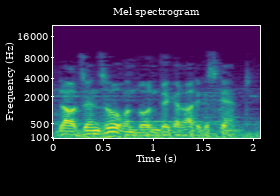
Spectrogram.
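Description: A man's voice: rumbling low, fairly quick, over loud music. A man playing a dutiful, alert starship security officer in an audio drama, reporting formally and tersely. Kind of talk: German science fiction audio drama acting.

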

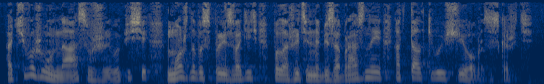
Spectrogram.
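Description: Smug aesthete painter, 1960s radio play. Husky, highly varied intonation, declamatory and dismissive. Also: male voice, very animated, brisk. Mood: indignant, scornful. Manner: declamatory, rhetorical, self-assured. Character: self-satisfied aesthete male landscape painter, dismissive of ugly art. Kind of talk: 1960s radio drama monologue. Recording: muffled 1960s radio recording, long reverb.

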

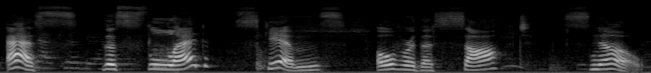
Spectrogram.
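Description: A woman teacher reading a picture book aloud to children, deliberately emphasizing letters and phrases. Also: a little high, very animated, fairly bright tone.

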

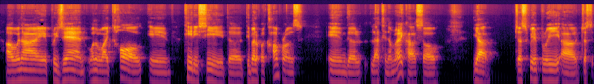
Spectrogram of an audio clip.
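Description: Casting: upbeat presenter, man, forties, halting delivery full of fillers, headset mic on a video call. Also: lowish voice. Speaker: guest speaker. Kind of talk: technical presentation. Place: home room.

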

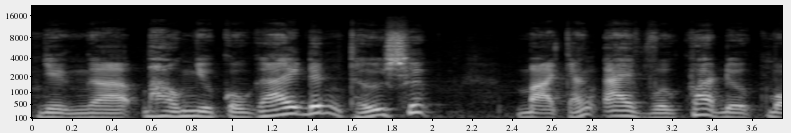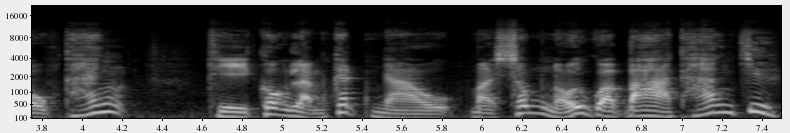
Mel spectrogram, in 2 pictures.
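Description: A man voicing a gentle, worried old peasant father in a cartoon folk tale. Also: mid-range voice, big pitch swings, normal speed. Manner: gentle, doubtful.

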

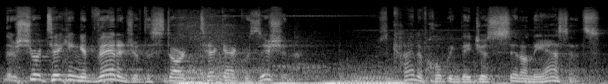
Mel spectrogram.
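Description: An actor playing a cocky, wisecracking armored superhero inventor in a video game, with an American accent and glib, sarcastic banter. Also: male voice, on the high side, animated, moderate pace. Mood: breezy, smug. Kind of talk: cinematic video game voice acting. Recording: loud music behind the voice.

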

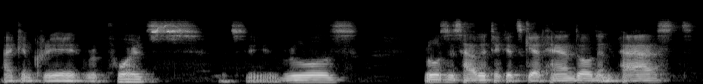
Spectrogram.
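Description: A man in his thirties presenting a software tutorial informally, thinking aloud as he demonstrates at his computer. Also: sits low, steady tone, slow pace. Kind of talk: casual software screencast tutorial. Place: small plain room indoors. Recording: dull lo-fi audio, background noise.

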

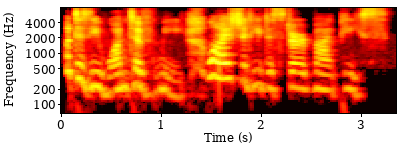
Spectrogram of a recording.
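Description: A woman's voice: medium pitch, sing-song, normal speed, sharp tone, breathy edge, exaggerated voice. A woman playing a young grieving widow in an audio play, haughty and self-dramatizing, declaiming with tragic, imperious airs. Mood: annoyed. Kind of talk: theatrical audio play acting.

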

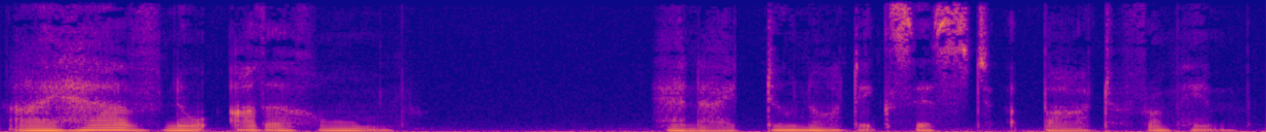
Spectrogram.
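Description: A woman reading a spiritual audiobook in a breathy voice that trails into whispery phrase endings, with a measured, gentle, meditative delivery. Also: extremely low pitch. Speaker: audiobook reader. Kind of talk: scripted spiritual audiobook narration.

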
